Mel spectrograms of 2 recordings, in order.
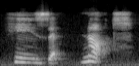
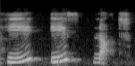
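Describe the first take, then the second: First: The verb is shortened and joined to 'he'. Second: All three words are said in full. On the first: "میتونی فعلت رو مخفف بیاری و ناتت رو کامل بیاری" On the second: "میتونی هر دوشون رو کامل بیاری بدون مخفف"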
